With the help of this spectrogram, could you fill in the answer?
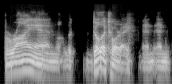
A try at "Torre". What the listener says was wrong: That's close enough. That's good. I think you're supposed to roll the R's, but I'll let that slide.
